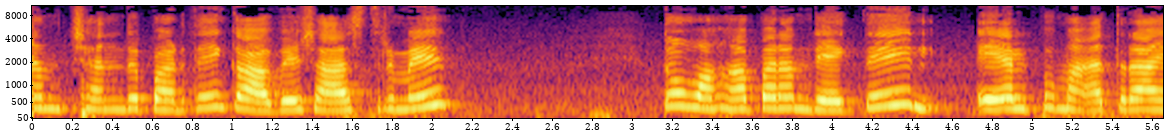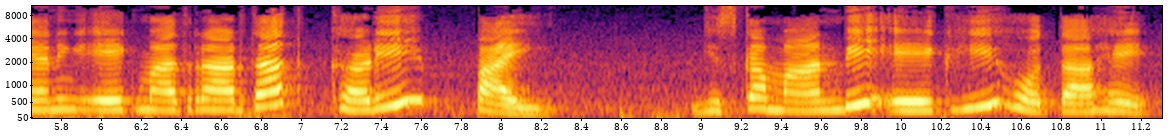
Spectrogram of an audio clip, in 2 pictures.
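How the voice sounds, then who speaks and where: A woman teaching a grammar lesson, patiently repeating key terms and asking questions that she then answers herself. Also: high voice.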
